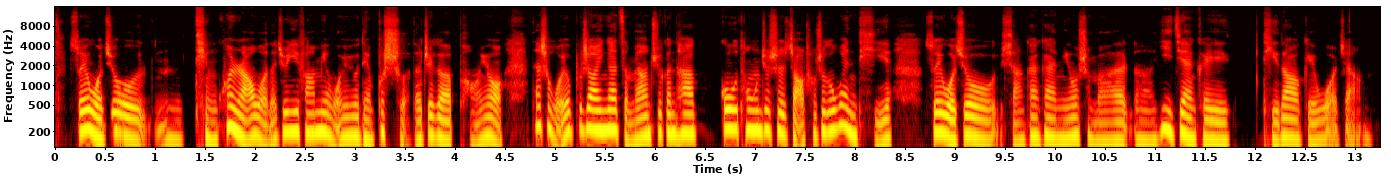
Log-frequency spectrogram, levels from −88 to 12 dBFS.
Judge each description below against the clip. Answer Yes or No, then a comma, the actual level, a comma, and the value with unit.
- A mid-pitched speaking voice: Yes, medium, 165 Hz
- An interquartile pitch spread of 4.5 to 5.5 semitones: Yes, average, 4.8 semitones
